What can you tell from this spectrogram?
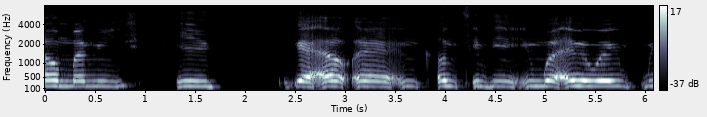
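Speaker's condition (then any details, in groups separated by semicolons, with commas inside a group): Cerebral palsy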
